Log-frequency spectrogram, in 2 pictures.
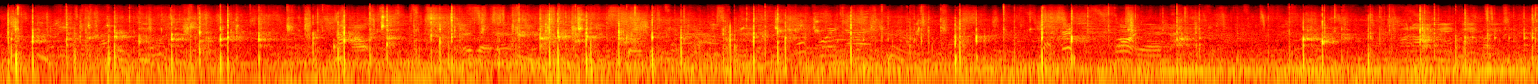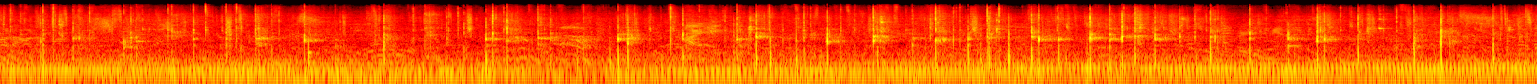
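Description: Indistinct chatter of players with frequent sharp pops of pickleball paddles striking balls on neighbouring courts, scattered irregularly throughout.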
